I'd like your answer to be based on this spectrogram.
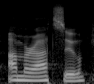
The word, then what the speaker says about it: Amaterasu: Many tried to coax her out, but in the end, it was Ame no Zum. Oh my gosh, sorry, I totally butchered that. Amaterasu, who lured her out with dance and music and brought light and warmth back to the land.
